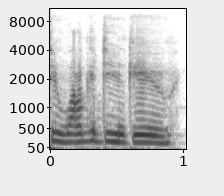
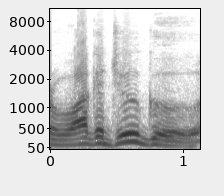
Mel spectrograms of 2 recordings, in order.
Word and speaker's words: Ouagadougou: I hope I can pronounce this right. It's Ouagadougou. Right you are, Ouagadougou.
